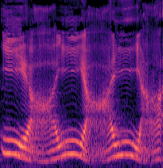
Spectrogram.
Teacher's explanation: you can see that your tongue went down for the ah, and an E up for the E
